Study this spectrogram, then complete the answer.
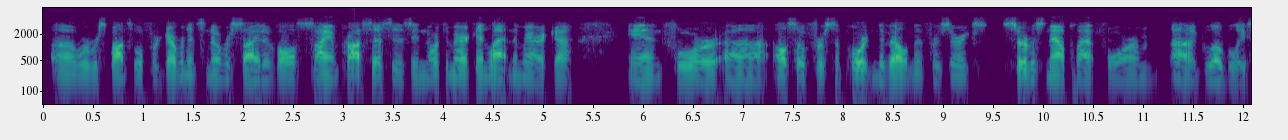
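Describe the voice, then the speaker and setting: A man's voice: fairly low pitch, dry recording. A man, a guest on a webinar, explaining his team's responsibilities in a plain, businesslike way. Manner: plain, businesslike, some restarts. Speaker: IT service management head, guest. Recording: dry tinny phone line.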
